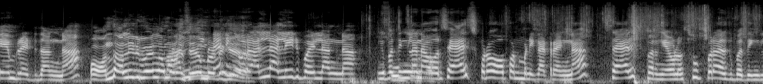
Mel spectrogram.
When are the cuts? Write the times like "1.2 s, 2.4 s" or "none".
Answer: none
